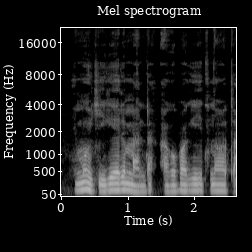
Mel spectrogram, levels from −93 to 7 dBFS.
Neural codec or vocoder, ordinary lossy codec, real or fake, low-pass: vocoder, 44.1 kHz, 128 mel bands every 256 samples, BigVGAN v2; none; fake; none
